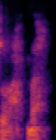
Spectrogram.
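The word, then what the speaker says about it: رحمة: So obviously the biggest thing is we have to teach them, when you stop on it, it has a sukoon, as a result it becomes Rahmah.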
